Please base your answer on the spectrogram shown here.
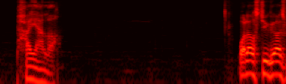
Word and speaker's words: paella: Now, some of you will say, "Josh, it's pronounced paella." No. There is an L in the word. Paella.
